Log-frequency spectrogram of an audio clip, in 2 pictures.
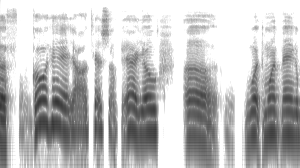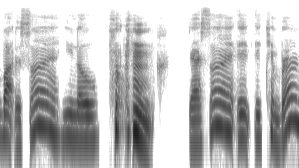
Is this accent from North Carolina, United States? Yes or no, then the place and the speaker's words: yes; North Carolina, United States; I'm from North Carolina.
